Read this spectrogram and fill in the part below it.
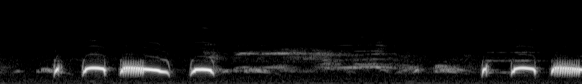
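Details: Spotted dove pair, male and female, cooing for luring wild birds: a full hollow phrase of short hoots around one long sliding note, a soft murmuring stretch between, then the next phrase starting.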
